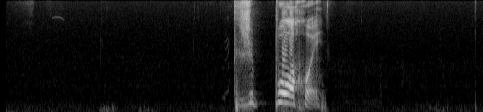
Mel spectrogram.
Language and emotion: Russian, angry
